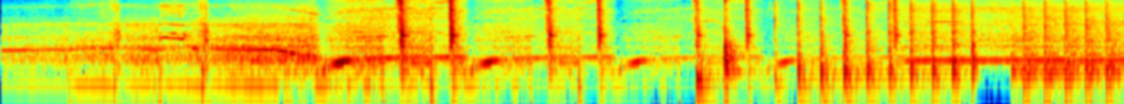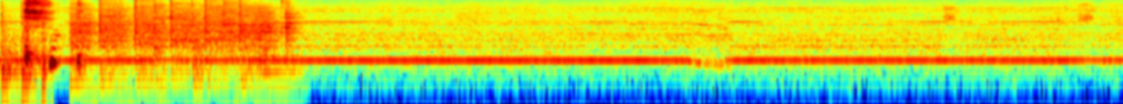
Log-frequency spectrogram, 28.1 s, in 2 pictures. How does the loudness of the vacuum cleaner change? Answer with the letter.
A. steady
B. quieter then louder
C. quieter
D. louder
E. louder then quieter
C.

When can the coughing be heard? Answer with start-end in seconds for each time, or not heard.
14.3-15.1.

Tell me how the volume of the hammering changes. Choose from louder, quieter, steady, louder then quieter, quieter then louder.
steady.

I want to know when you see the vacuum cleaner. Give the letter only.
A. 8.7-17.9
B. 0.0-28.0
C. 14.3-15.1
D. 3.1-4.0
B.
